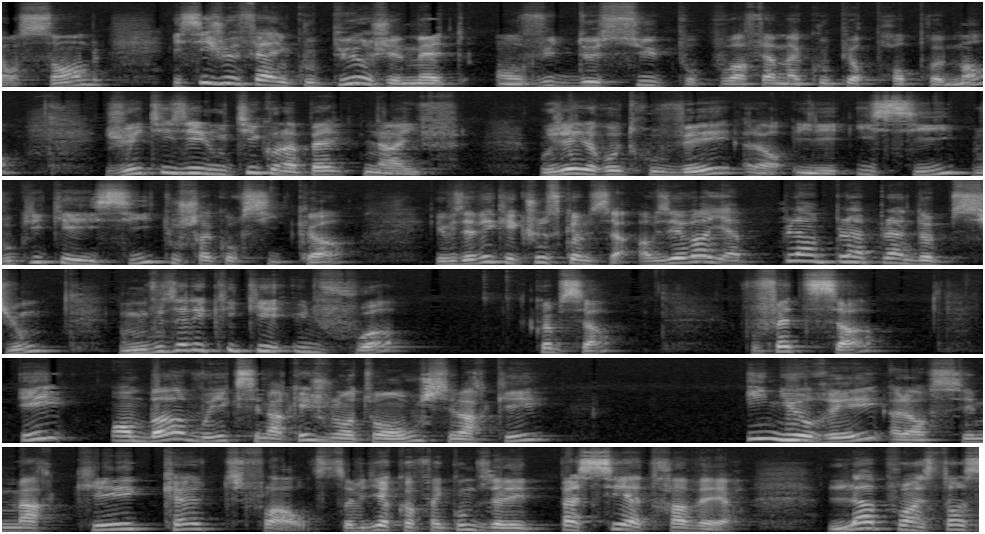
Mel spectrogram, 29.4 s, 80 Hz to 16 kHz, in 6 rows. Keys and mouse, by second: 2.2 KP_7, 9.8-11.3 drag, 17.2-29.4 drag.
